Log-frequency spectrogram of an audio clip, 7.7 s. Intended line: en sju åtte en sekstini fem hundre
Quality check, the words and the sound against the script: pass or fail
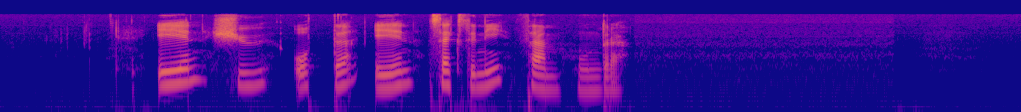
pass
